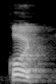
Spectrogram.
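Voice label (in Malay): "kod", Malay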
